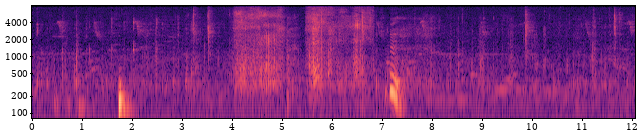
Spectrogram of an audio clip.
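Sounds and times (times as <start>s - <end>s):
chewing and wet mouth smacking: 0.0s - 7.0s, 7.8s - 12.0s
hissing mouth sounds: 4.0s - 6.9s.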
